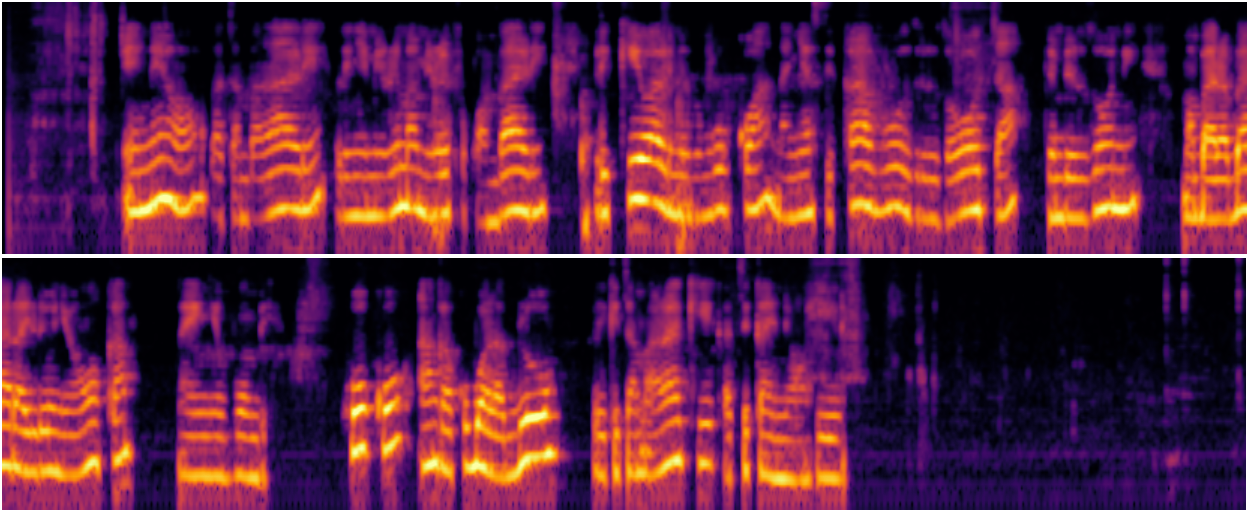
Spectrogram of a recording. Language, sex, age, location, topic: Swahili, male, 18-24, Dar es Salaam, agriculture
